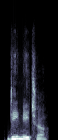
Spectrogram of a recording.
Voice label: "denature", Indian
